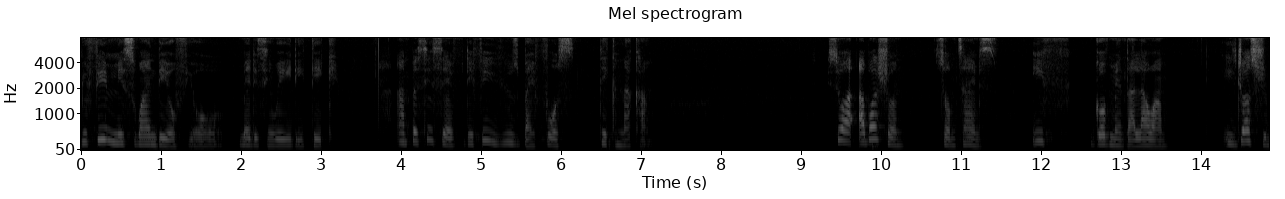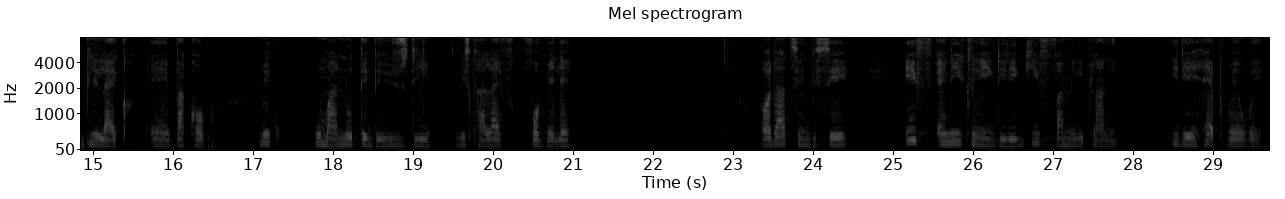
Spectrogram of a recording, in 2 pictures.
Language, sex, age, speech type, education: Nigerian Pidgin, female, 15-29, spontaneous, tertiary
